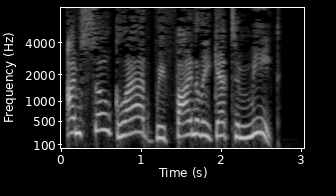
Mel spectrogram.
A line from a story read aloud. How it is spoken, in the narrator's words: Jenny shouted again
